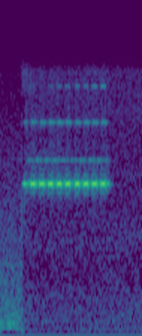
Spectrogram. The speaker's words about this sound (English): Someone's phone's beeping.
